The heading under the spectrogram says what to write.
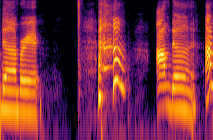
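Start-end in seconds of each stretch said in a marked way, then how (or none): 1.9-2.5 short high laugh; high burst of laughter. Real, not acted. Laughing after joke.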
